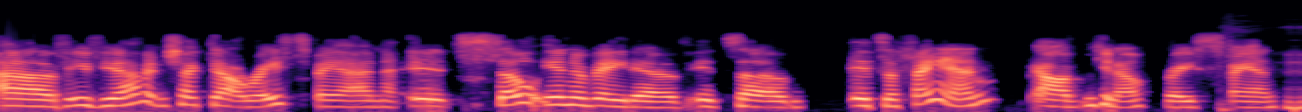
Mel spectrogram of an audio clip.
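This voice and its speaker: With a Southern US accent, a woman talks at a moderate pace with ordinary pitch variation. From US South, Rutherfordton, North Carolina. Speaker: racing trade show organizer. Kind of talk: promotional interview.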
